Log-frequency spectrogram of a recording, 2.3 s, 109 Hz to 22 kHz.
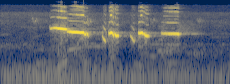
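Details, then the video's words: Oriental magpie-robin (kacer) lure and therapy call for birds short on aggression: a long descending whistle followed by quick slurred notes and a steady, level whistled tone. "Suara pikat kacer ampuh 100% !!! sudah terbukti"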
